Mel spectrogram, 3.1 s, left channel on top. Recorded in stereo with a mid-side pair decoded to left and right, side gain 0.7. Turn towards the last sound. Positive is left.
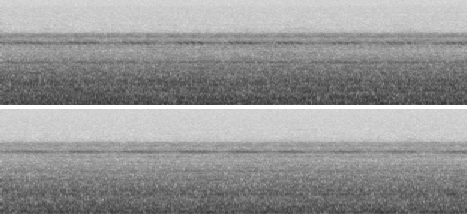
turn(degrees=55)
